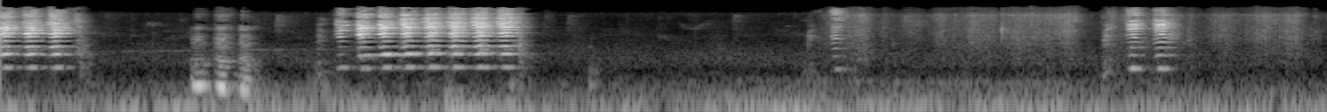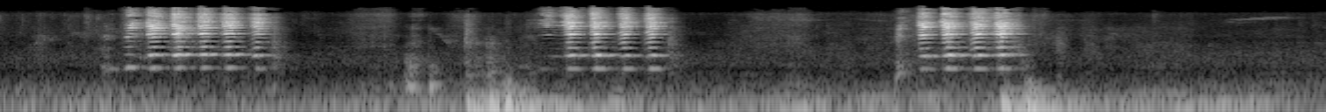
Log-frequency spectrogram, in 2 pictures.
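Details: Newborn goat kid Joel, within an hour of birth beside his calm mother Penny, filmed on a GoPro: five loud, nasal, harmonic bleats, each about half a second long, some doubled, with soft rustling and low thumps between.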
